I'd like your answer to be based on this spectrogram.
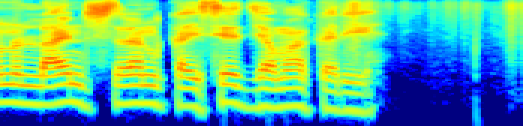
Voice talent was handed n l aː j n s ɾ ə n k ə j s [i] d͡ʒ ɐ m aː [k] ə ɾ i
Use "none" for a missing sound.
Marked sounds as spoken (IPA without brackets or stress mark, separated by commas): e, k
